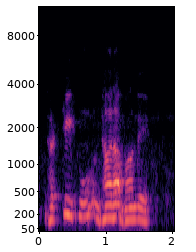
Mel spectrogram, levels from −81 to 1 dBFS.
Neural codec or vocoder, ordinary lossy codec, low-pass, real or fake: codec, 16 kHz, 2 kbps, FunCodec, trained on Chinese and English, 25 frames a second; Opus, 16 kbps; 7.2 kHz; fake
